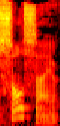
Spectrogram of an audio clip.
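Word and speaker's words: sulci: the round features and the second one is solai are the Deep grooves that cover the surface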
